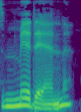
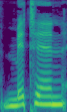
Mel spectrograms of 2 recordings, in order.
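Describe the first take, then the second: First: The middle consonant is a D sound. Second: The middle consonant is a clear T sound. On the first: "So the T as D's" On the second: "So the T as D's"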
